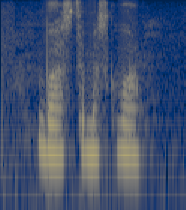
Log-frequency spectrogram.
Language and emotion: Russian, neutral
